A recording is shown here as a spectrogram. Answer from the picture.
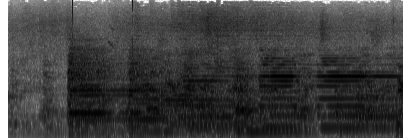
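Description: Electric guitars playing a few loose, sustained notes that slide between pitches, starting suddenly under a second in.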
